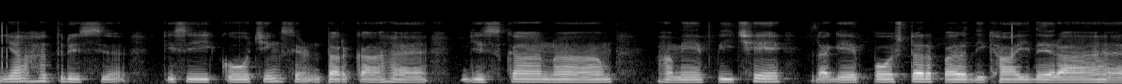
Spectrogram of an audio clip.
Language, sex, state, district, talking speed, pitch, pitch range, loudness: Hindi, male, Jharkhand, Palamu, 95 wpm, 120 Hz, 115-125 Hz, -19 LUFS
